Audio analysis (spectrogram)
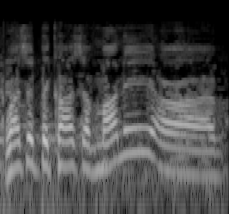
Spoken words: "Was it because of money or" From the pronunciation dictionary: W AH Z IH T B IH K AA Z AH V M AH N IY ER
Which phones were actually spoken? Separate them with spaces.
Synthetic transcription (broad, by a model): W AH Z IH T B IH K AA Z AH V M AH N IY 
